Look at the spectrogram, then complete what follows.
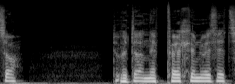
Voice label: "nepell", welsh

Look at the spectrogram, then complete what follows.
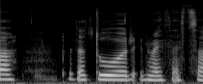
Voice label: "dwwr", Welsh

